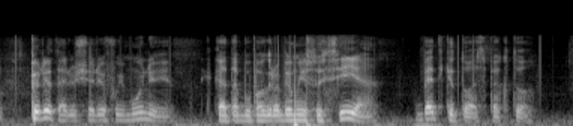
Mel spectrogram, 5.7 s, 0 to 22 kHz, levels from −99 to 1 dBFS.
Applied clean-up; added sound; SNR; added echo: none; Crackle; 12 dB; none.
